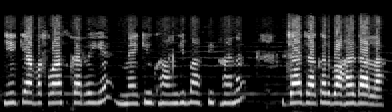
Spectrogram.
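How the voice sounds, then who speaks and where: Brief: female VO for a stingy, harsh cartoon mother-in-law, commanding scolds, very high voice. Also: flat delivery, brisk, fairly bright tone, faint music behind. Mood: scolding. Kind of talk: cartoon family drama voice acting.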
